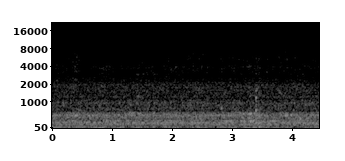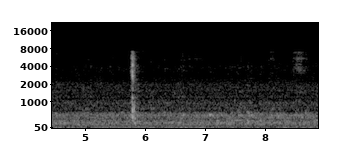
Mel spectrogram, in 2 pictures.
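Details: Mini Dachshund puppy, four months old, that could not stop sneezing: after several quiet seconds of low room hum, a single abrupt, breathy sneeze snaps out, followed by faint soft rustles.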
